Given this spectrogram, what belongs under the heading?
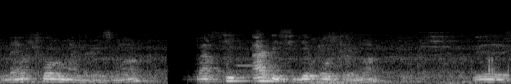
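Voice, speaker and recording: Speaking with a Congolese accent, a political leader from the Democratic Republic of the Congo answers an interviewer emphatically and repeats words. His voice is medium-pitched and a little slow, and the recording is echoey and muffled with faint background noise.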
